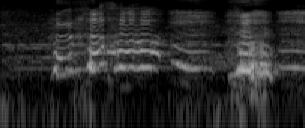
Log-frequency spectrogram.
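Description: Young child laughing in high-pitched bursts, twice.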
